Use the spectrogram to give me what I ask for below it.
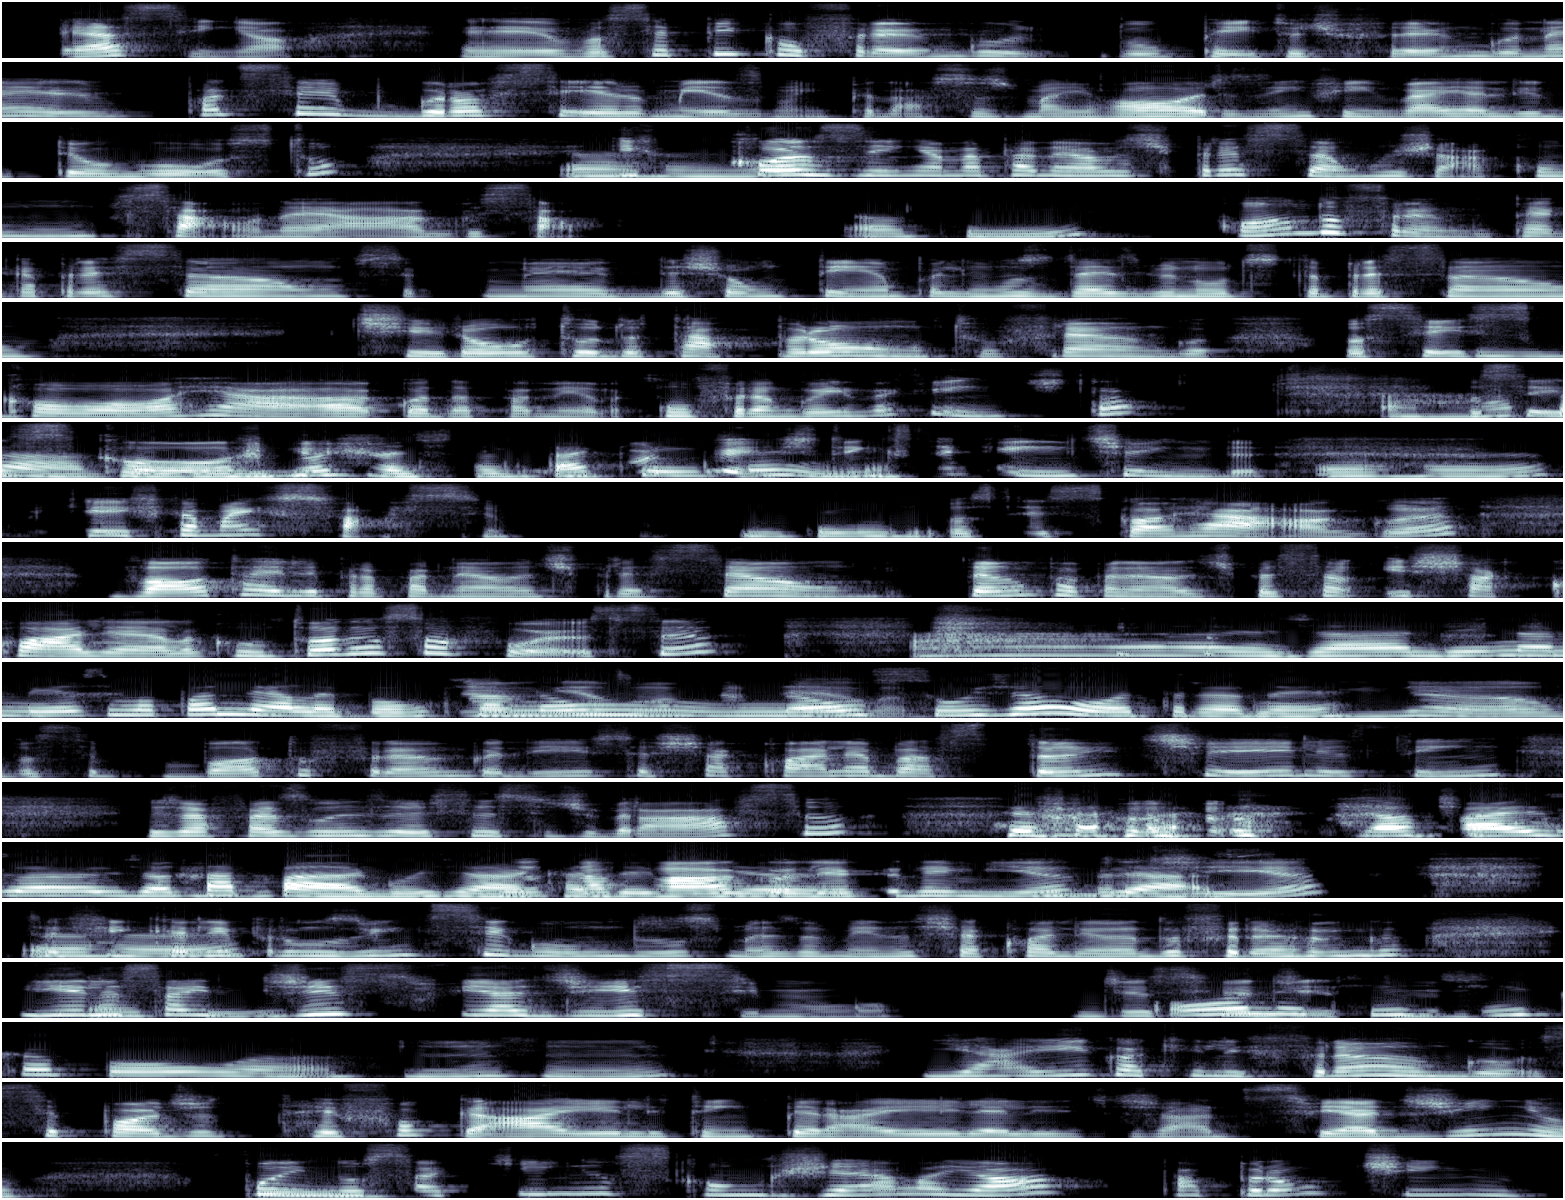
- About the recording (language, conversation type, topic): Portuguese, podcast, O que você costuma cozinhar nos dias mais corridos?
- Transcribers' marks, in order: tapping; chuckle; laugh; laugh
